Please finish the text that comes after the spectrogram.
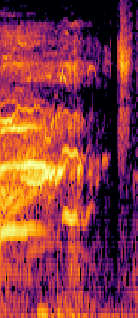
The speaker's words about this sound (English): Oh man, you're making me cough.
